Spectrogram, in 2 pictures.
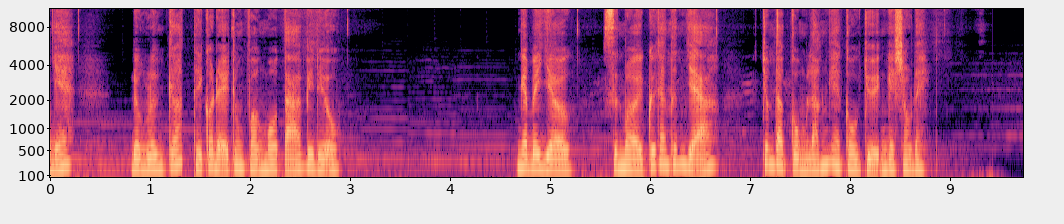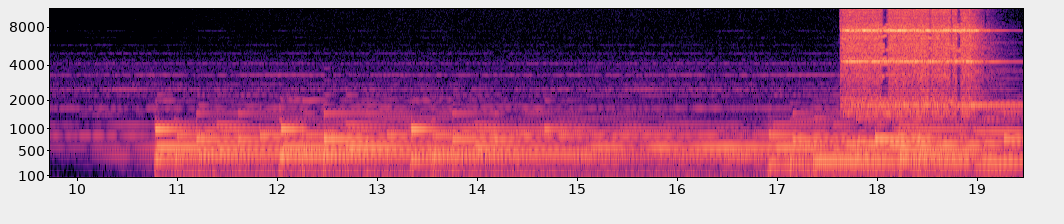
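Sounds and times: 
speech: 0.0 - 3.0, 4.7 - 8.9
electronic alarm ringing from a small clock on a table: 17.6 - 19.4.

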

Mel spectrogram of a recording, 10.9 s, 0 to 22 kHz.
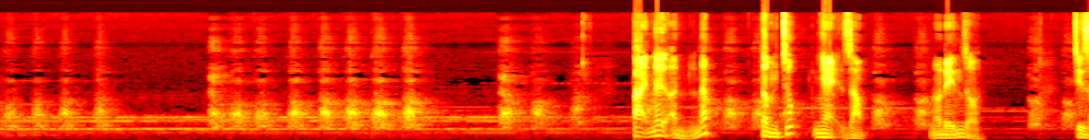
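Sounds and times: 
dog barking in the distance at night: 0.0 - 1.4, 2.1 - 6.0, 7.1 - 7.9, 8.7 - 9.4, 10.3 - 10.8
speech: 6.3 - 9.9.

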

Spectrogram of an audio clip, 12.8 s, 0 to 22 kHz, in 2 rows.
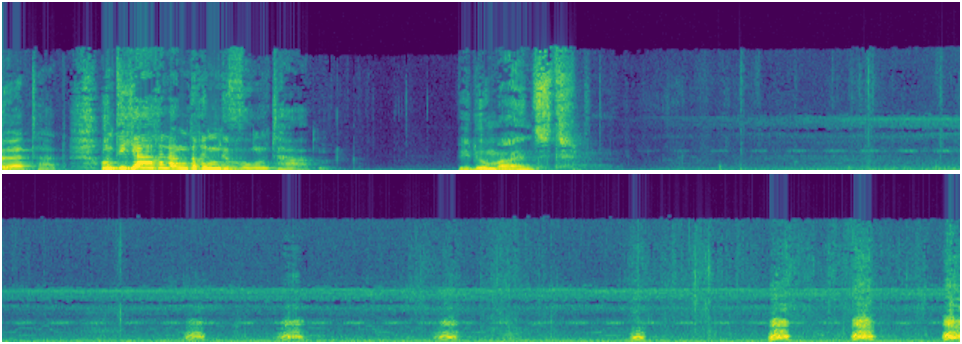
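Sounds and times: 
speech: 0.0 - 2.3, 3.0 - 3.9
dog barking: 7.6 - 8.5, 9.2 - 9.9, 10.6 - 10.8, 11.5 - 12.7.

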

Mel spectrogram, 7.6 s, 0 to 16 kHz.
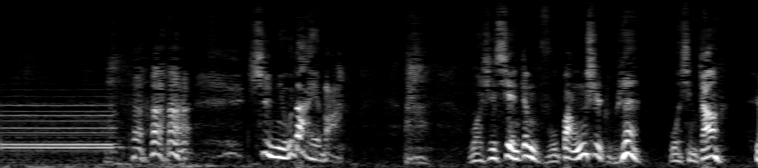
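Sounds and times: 
car horn honking in one sustained blast: 0.0 - 1.5
laughter: 1.1 - 2.2
speech: 1.1 - 7.5.

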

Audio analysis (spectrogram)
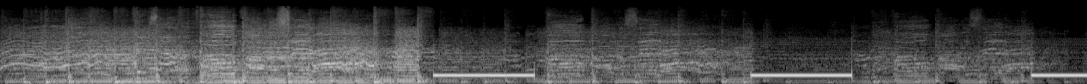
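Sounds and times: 
loud music: 0.0 - 10.8
ringback tone of a telephone call being placed: 4.4 - 5.4, 7.5 - 8.6, 10.3 - 10.8.

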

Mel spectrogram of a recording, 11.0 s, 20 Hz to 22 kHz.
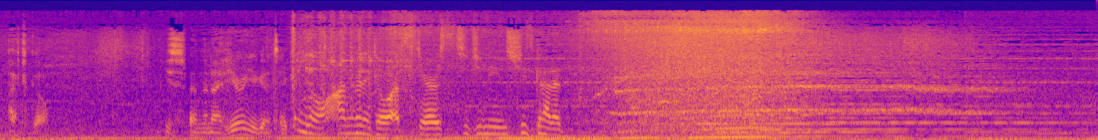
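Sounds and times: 
speech: 0.1 - 0.7, 1.6 - 6.4
car engine revving and pulling off: 2.9 - 10.7.

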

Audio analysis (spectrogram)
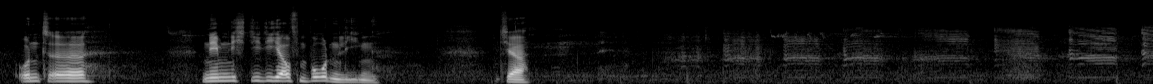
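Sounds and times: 
speech: 0.2 - 1.0, 2.0 - 3.9, 5.0 - 5.4
geese honking while flying in formation: 6.6 - 11.5.

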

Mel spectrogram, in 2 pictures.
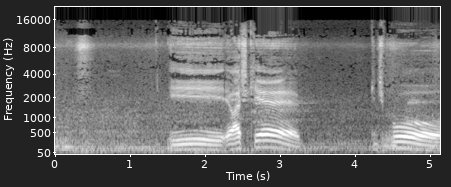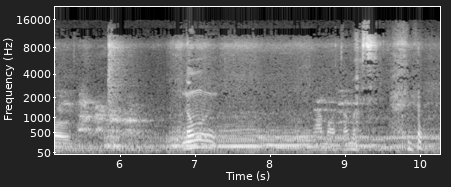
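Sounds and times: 
speech: 1.5 - 3.4, 4.2 - 6.1, 6.7 - 7.4, 8.7 - 10.1
dog barking: 5.2 - 6.5, 8.6 - 9.4.

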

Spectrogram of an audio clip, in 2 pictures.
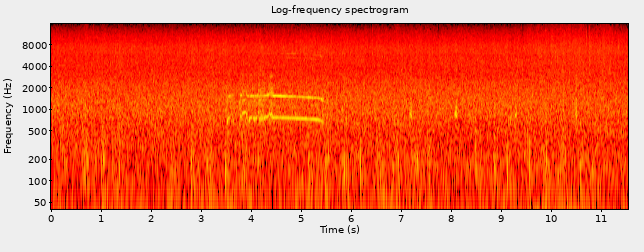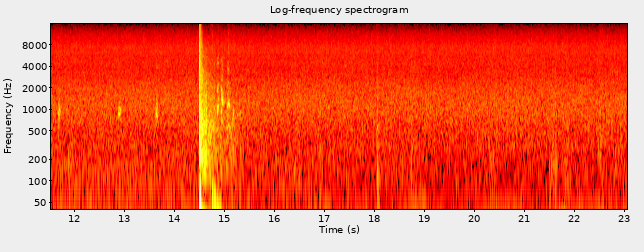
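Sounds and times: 
steady hissing rain in a video game: 0.0 - 23.0
rooster crowing in a video game: 3.5 - 5.6.

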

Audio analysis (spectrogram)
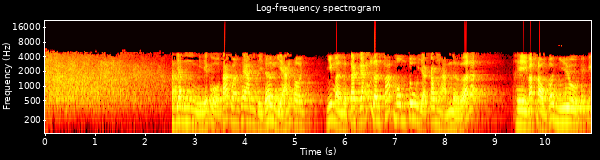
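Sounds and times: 
audience applause at a Buddhist dharma talk: 0.0 - 2.6
speech: 2.6 - 8.8, 9.4 - 10.9.

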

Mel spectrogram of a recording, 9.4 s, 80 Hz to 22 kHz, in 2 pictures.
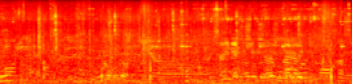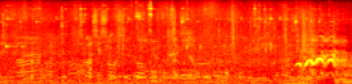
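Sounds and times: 
crowd chatter at a small farm fair: 0.0 - 9.3
horse hooves clip-clopping: 0.0 - 9.3
Ardennais and Franche-Montagne cross horse whinnying at a small farm fair: 8.6 - 9.3.

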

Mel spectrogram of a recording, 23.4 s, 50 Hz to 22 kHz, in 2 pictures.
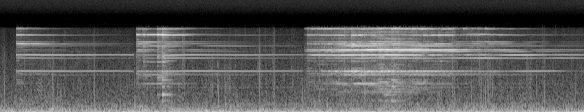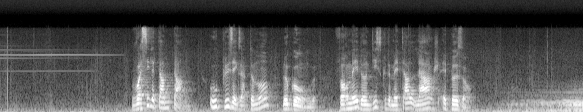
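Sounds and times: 
orchestral triangle struck with separate strokes and a roll: 0.4 - 13.6
speech: 14.4 - 21.2.

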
